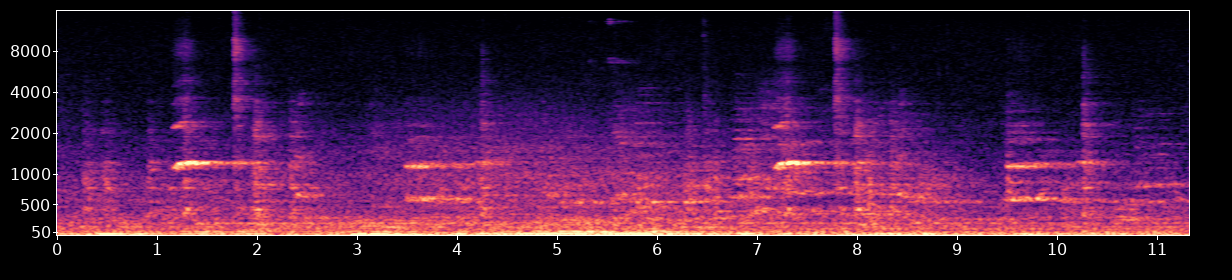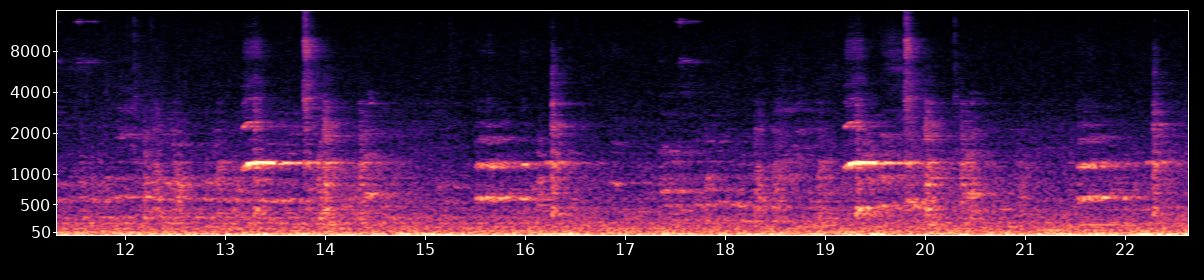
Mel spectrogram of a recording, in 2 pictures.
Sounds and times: muffled conversations from behind the door 0:01.1 - 0:22.6
traffic 0:01.8 - 0:09.4

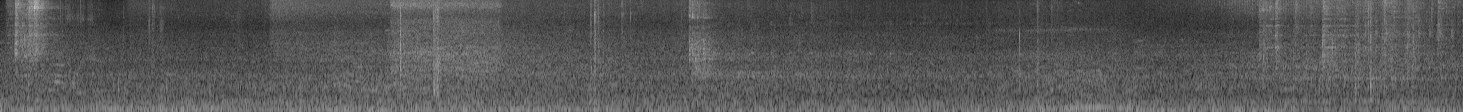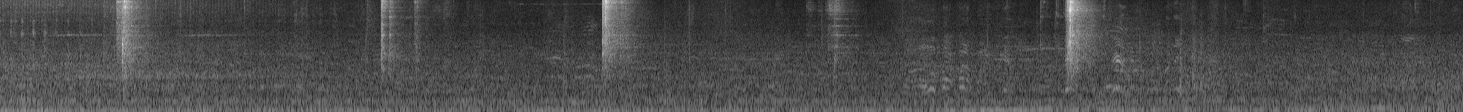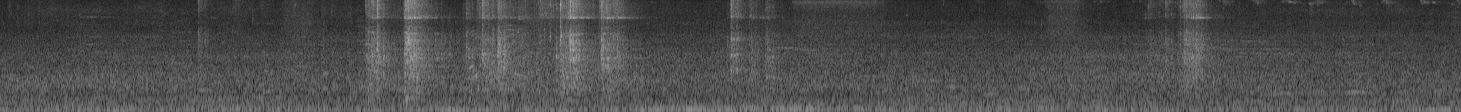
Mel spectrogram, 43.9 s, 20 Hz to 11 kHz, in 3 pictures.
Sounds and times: traffic 0:00.0 - 0:43.8

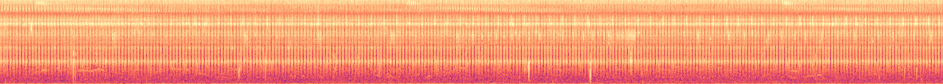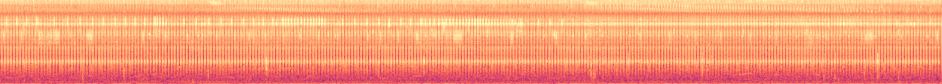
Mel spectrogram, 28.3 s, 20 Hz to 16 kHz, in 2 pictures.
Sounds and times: Underwater activity 0:00.0 - 0:28.2

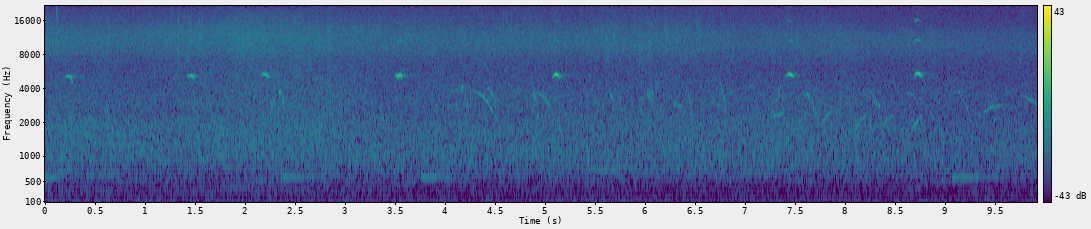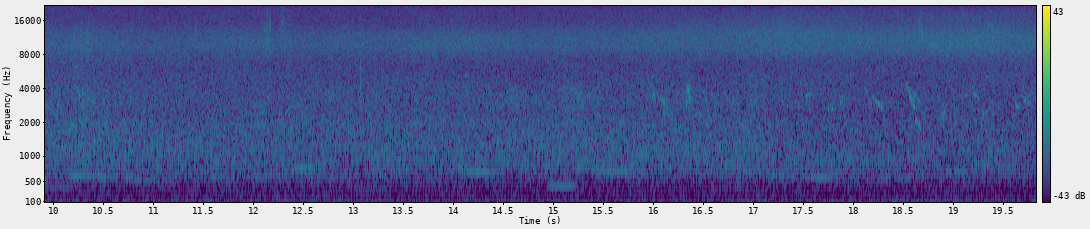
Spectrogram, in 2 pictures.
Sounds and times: Wind 0:00.0 - 0:19.8

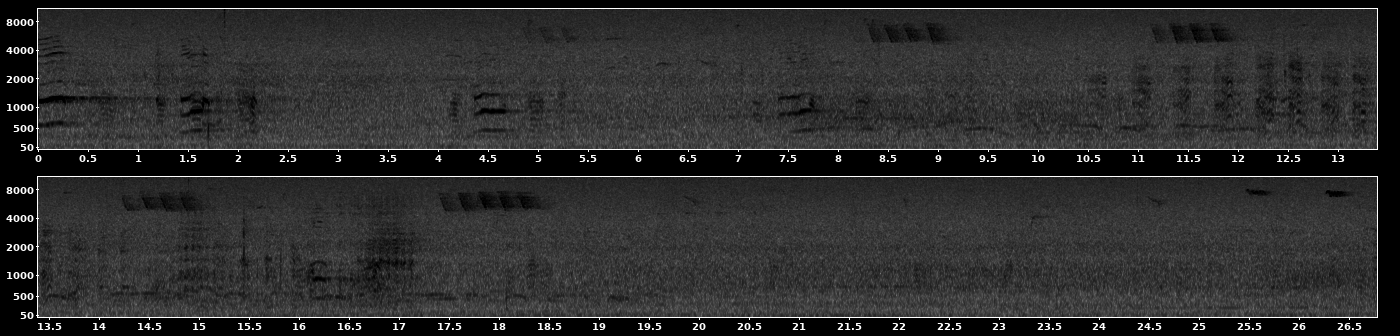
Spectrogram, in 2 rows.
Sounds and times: Canada goose 0:00.0 - 0:02.3
Cormorants 0:00.0 - 0:02.3
Canada goose 0:04.1 - 0:05.4
Canada goose 0:07.1 - 0:08.4
Cormorants 0:07.1 - 0:19.4
Canada goose 0:10.4 - 0:17.5

